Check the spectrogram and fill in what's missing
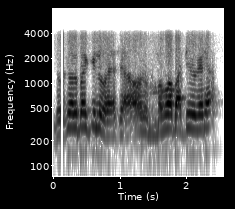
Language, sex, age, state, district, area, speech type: Hindi, male, 60+, Madhya Pradesh, Gwalior, rural, conversation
